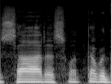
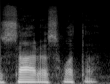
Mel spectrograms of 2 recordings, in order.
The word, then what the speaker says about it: Saraswata: I'm offering obeisances not to Saraswati, but to Saraswata. There's a long A, because Prabhupada is a Saraswata.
